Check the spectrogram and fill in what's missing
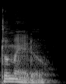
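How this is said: It is said in an American accent. "In American accent is called tomato"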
